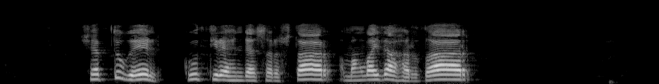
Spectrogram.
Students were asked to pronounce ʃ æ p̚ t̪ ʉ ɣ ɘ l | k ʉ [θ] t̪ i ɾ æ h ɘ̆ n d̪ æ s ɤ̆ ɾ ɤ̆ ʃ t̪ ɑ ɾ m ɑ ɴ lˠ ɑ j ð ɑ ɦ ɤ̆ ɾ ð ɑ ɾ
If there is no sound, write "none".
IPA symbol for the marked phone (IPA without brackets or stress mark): ð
